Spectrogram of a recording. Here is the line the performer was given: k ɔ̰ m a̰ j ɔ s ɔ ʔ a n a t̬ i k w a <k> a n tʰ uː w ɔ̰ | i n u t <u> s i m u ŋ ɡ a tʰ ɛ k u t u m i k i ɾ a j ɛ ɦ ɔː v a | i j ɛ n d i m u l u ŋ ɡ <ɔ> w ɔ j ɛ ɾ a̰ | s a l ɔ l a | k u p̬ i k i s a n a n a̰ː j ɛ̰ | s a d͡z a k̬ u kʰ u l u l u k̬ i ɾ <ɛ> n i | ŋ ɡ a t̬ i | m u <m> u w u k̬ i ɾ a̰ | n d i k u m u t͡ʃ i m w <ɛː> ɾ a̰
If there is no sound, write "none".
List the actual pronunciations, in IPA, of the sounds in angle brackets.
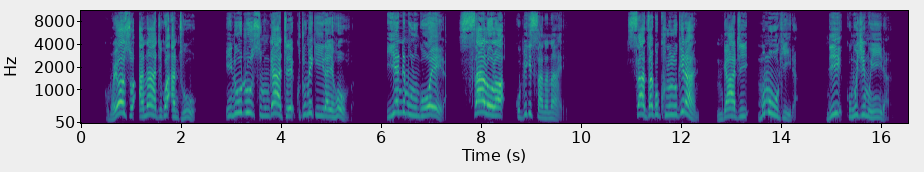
ʔ, u, u, a, m, iː

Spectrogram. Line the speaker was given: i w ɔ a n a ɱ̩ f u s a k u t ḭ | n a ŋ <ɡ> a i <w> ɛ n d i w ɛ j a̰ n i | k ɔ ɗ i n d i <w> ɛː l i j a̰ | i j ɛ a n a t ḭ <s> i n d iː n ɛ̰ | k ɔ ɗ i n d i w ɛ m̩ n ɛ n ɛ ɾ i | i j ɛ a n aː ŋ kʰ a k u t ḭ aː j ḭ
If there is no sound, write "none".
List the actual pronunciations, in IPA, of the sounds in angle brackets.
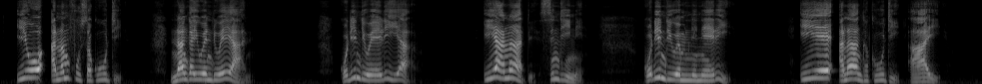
ɡ, w, w, s

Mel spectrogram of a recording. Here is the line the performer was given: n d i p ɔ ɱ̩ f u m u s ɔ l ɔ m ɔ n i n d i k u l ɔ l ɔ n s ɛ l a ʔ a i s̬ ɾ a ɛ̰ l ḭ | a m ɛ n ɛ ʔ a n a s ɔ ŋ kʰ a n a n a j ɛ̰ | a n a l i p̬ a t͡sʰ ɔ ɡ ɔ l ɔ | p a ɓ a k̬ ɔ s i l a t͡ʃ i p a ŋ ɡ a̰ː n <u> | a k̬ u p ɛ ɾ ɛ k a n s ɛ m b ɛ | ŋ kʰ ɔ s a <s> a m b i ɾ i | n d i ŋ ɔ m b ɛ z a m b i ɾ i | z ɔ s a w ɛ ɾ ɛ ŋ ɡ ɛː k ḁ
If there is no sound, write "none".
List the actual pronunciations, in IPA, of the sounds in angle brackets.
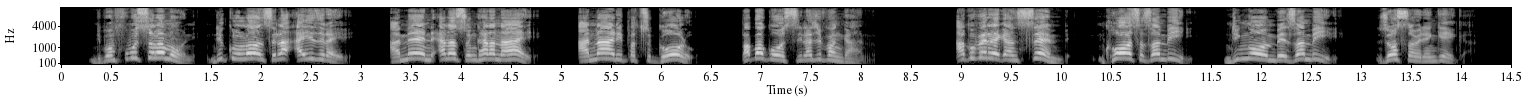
ɔ, z

